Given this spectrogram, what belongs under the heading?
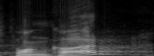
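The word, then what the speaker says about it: Poincaré: This accent over the E, right? The what they call as the acute accent in French, accent. So that indicates that you pronounce it as A. You don't read it as Poincare, but Poincare. Okay, and don't read it as Poincare. Poincare. OI is, the sound is va sound.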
